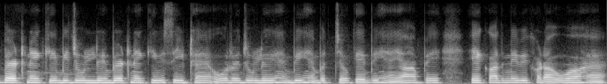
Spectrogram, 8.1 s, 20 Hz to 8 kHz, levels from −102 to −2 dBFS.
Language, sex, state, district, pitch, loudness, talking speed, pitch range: Hindi, female, Haryana, Charkhi Dadri, 195 Hz, -19 LUFS, 190 wpm, 185-195 Hz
